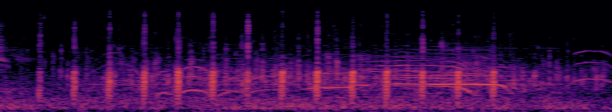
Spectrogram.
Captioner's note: spectators applauding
